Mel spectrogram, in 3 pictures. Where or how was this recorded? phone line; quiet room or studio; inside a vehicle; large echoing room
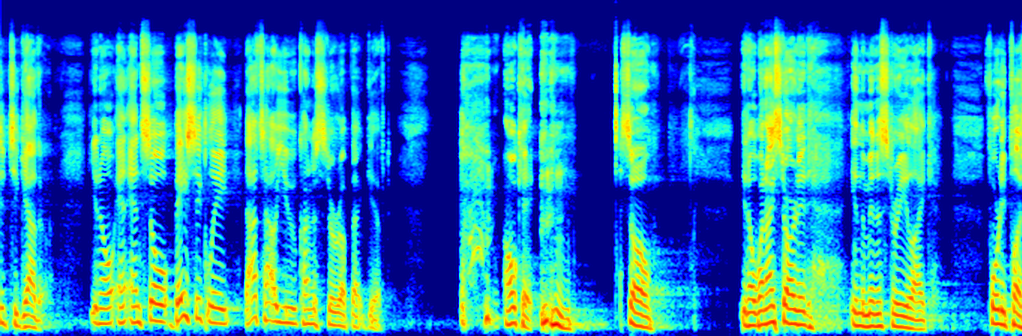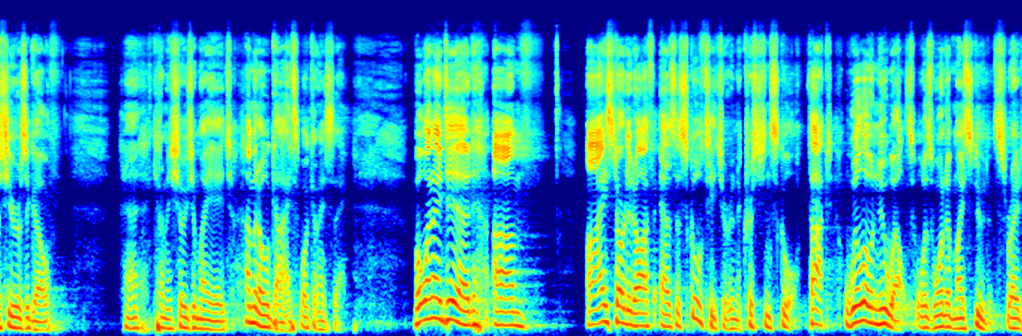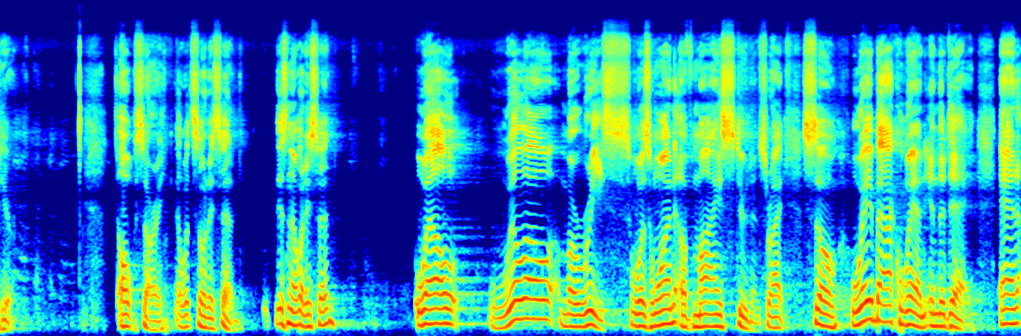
large echoing room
